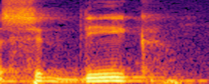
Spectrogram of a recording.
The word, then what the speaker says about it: صدیق: صدیق کے حوالے سے۔ اگر صدیق جو کہ اصل تلفظ ہے صدیق، تو اس کا معنی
